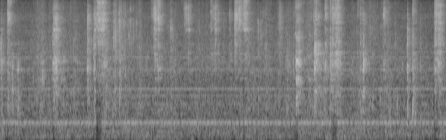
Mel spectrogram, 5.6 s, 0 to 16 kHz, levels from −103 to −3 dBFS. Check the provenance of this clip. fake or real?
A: real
